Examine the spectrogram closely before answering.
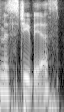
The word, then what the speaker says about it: mischievous: I would say 90% of the population says mischievous. Mischievous, yeah, that there's a an bell? extra syllable in there, I think.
